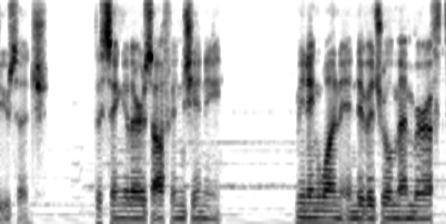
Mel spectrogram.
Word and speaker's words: jinn: Let's start with the word itself, Jin. Most English speakers say it like jin.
